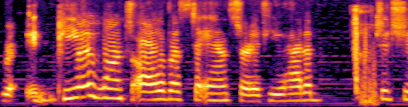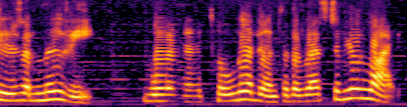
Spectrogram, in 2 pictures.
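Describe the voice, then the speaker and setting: A woman's voice: medium pitch, a little slow, mellow, poor audio. A woman co-hosting a livestream, talking casually on an online group call. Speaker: livestream show co-host. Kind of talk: casual chat. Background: music.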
